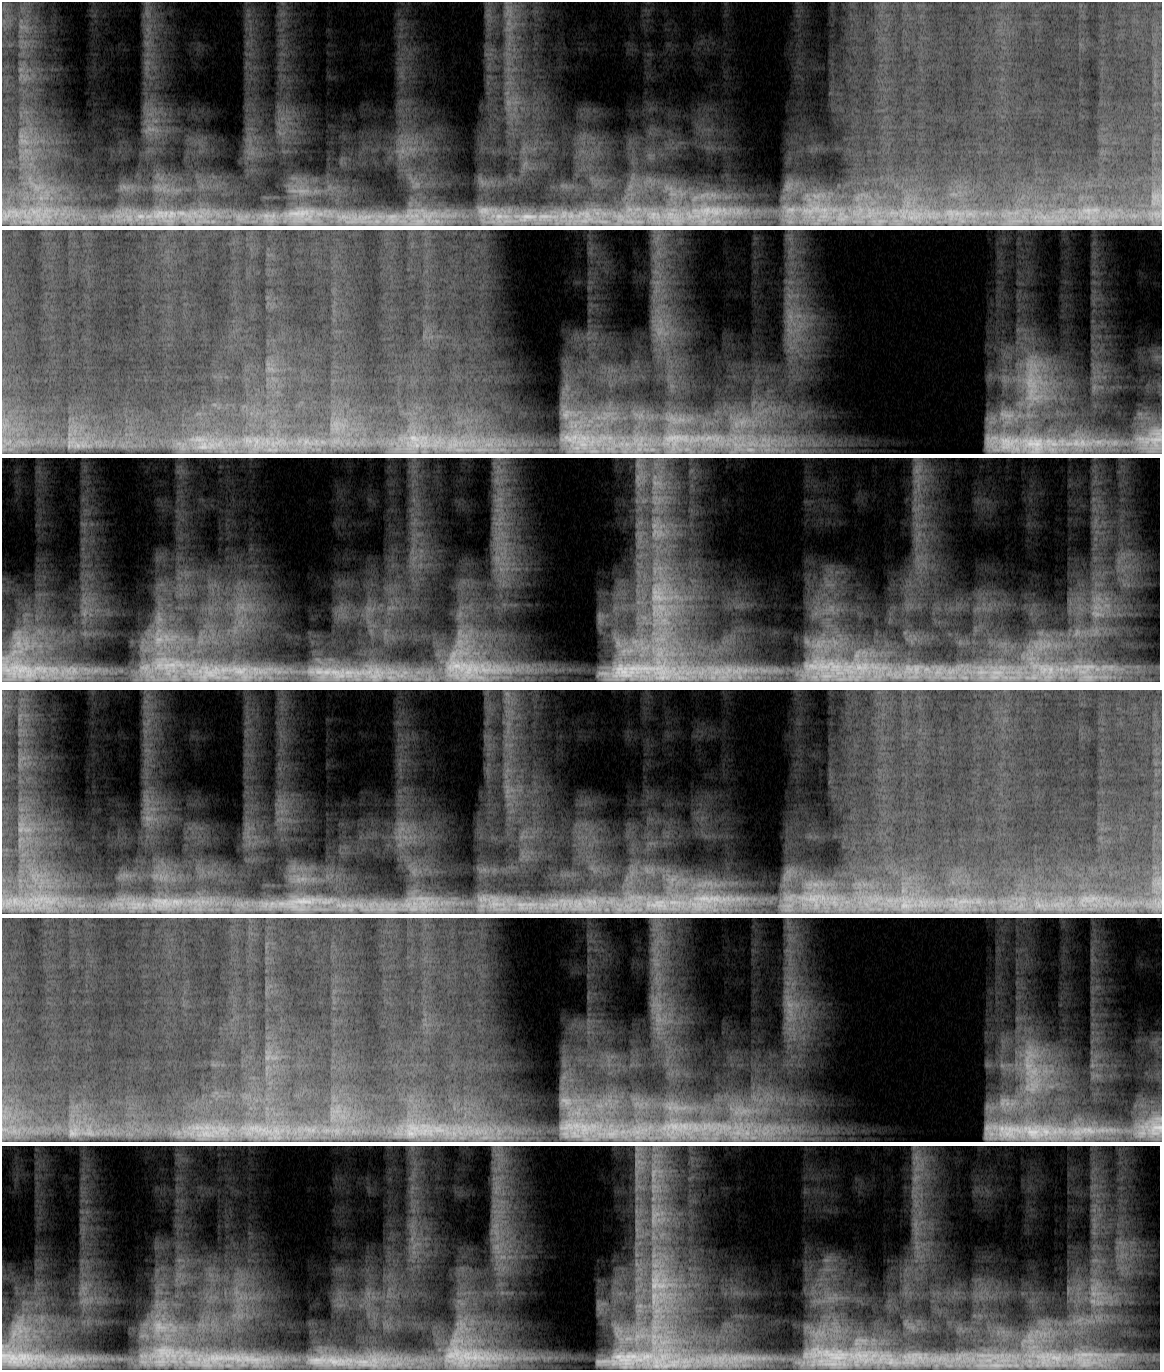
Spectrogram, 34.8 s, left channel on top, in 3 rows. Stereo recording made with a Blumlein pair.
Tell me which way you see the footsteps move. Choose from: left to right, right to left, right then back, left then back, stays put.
left then back.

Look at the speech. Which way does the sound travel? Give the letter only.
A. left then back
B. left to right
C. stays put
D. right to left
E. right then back
C.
